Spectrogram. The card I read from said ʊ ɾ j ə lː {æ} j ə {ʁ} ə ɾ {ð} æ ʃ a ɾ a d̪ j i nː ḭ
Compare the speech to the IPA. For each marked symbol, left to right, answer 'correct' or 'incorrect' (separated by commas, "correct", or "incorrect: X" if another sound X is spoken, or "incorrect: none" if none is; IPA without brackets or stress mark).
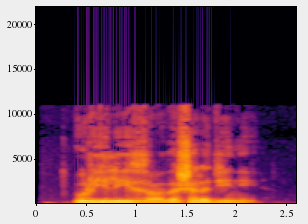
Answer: incorrect: i, incorrect: z, correct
